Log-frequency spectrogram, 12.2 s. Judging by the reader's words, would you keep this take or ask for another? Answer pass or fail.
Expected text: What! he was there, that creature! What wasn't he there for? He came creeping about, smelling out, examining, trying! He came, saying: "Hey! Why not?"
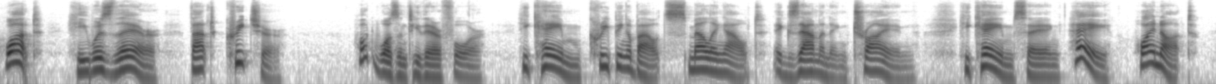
pass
